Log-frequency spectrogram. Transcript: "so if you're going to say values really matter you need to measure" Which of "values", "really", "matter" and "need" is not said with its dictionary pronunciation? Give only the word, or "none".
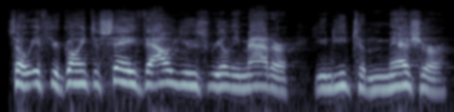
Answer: none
